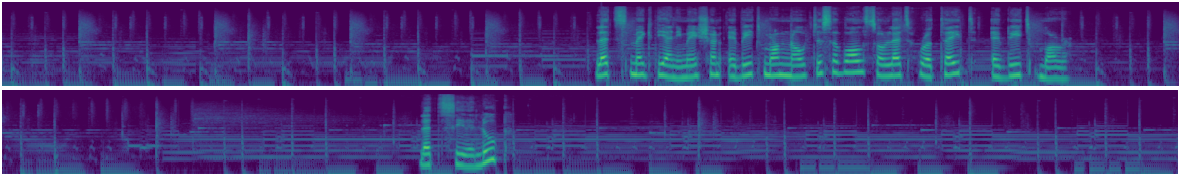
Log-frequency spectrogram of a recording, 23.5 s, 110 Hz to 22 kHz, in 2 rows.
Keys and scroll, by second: 4.6 space, 5.8 r, 14.2-14.9 typing, 16.7 space.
